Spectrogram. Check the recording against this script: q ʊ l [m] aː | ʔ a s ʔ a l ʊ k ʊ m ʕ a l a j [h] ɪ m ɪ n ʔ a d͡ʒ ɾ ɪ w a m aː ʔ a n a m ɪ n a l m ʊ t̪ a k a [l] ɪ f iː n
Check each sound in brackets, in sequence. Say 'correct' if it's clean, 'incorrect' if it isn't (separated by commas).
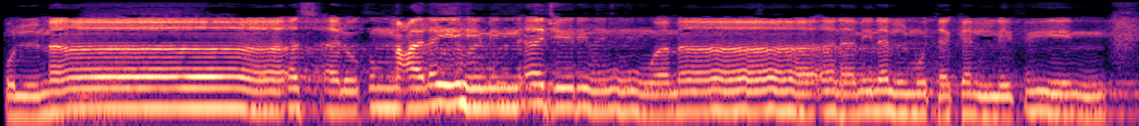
correct, correct, incorrect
